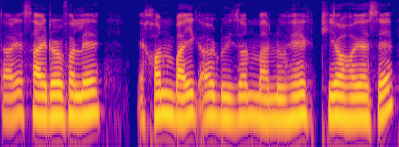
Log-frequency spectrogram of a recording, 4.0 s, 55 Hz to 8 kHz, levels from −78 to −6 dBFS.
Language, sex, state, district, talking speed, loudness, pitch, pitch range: Assamese, male, Assam, Kamrup Metropolitan, 135 wpm, -16 LUFS, 155 Hz, 150-165 Hz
